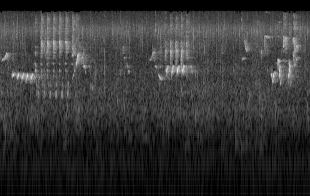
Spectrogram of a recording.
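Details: Nightingales singing in Greek nature at Axios Delta National Park near Thessaloniki: bursts of rapid, evenly repeated sharp notes, each phrase about a second long, separated by short quiet gaps, ending in a varied chattering flourish.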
